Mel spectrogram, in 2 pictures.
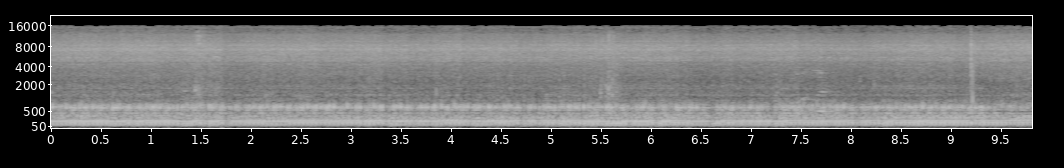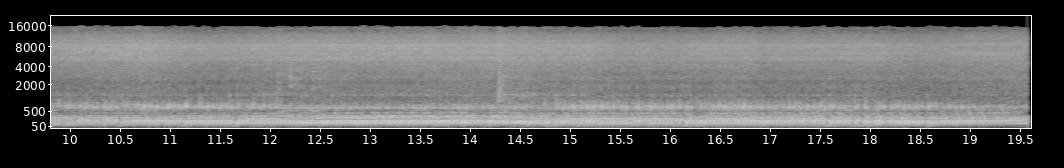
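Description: BMW E36 M3's S52 straight-six idling after a cold start, heard through a B&B Performance cat-back exhaust at the twin tailpipes: a steady exhaust drone that grows slightly louder about halfway through.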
